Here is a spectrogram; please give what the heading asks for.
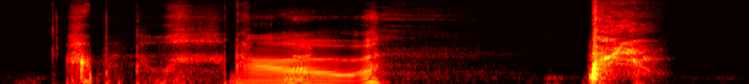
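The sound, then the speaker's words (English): A person's abrupt cough or sneeze: a sharp, harsh burst near the end, preceded by short throaty vocal sounds and a drawn-out voiced noise, then a brief pause. “I don't know whether that was a sneeze or a cough.”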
